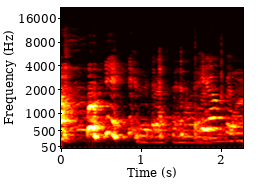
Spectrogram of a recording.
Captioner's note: laughing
